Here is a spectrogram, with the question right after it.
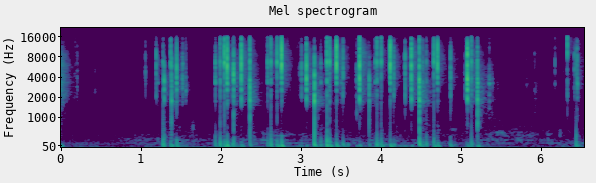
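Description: Long white acrylic nails tap and scratch over the small green mirrored glass mosaic tiles of a hand-sized ball held in the hands. After a near-silent first second, quick, bright, clicky taps come in uneven bursts with a faint scratchy hiss between them. Each tap stops dead with no ring.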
